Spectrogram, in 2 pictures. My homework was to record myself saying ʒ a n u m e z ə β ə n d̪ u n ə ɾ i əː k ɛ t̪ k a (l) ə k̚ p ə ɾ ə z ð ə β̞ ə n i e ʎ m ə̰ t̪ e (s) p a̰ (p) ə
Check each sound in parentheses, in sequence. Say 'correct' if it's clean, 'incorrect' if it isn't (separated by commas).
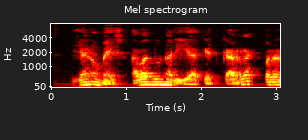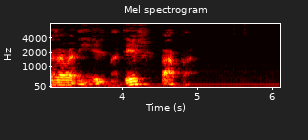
incorrect, incorrect, correct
